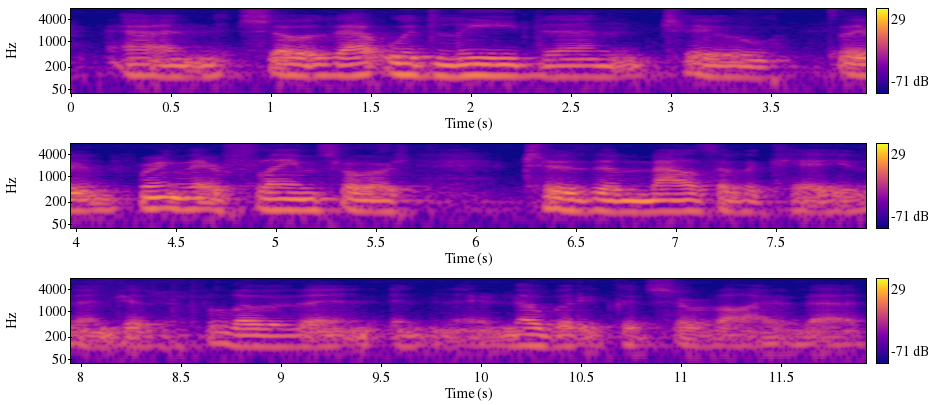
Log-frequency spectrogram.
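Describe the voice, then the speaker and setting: Noticeable background noise fills the recording. Through it, a man talks at a very slow pace. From Brooklyn, New York. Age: 80s+. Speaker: war veteran; behavioral scientist. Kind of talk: interview answer.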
